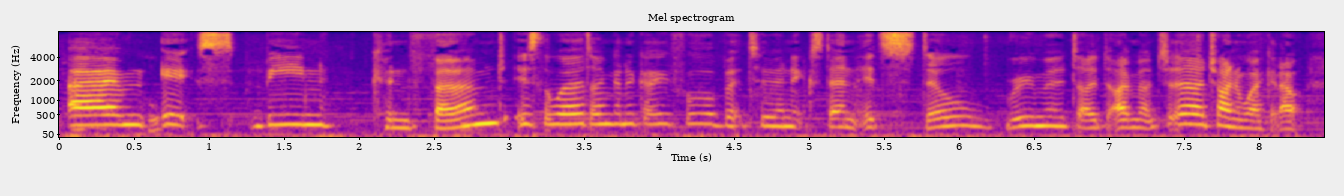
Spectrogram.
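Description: A woman's voice: fairly high pitch, unhurried, hardly any pauses, soft background music. A woman co-hosting a casual book chat, thinking aloud and searching for her words. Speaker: podcast co-host.

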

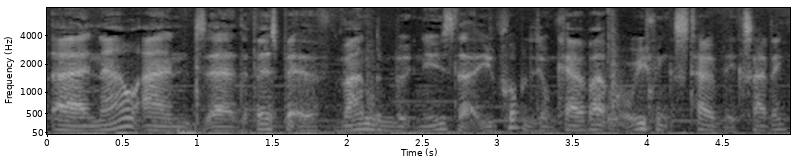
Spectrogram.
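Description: A soft-spoken man hosting a casual book show chat, hesitant and full of fillers. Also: fairly low pitch, fast, over music. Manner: hesitant, filler-heavy, self-deprecating. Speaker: podcast host.

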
